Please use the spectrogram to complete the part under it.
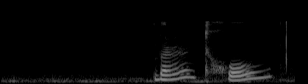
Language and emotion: Russian, neutral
